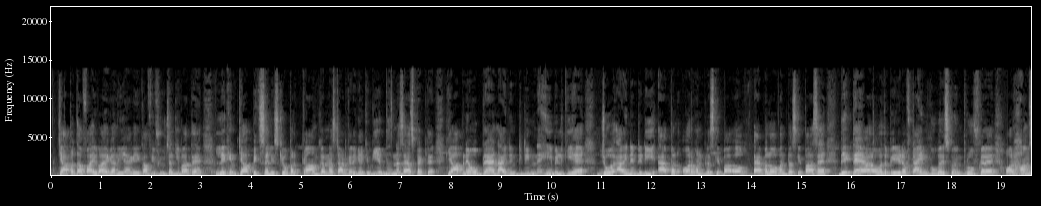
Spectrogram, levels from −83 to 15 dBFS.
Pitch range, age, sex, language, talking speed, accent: 185-215 Hz, 20-39, male, Hindi, 180 wpm, native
